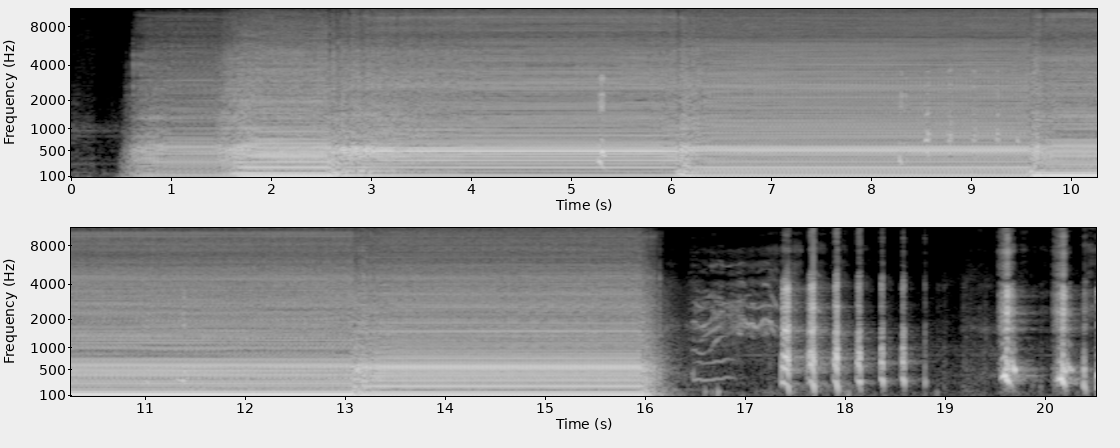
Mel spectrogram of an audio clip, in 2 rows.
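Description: Very loud, booming bass pounds for about sixteen seconds from about six 12-inch Gladen subwoofers in a reflex enclosure, with just over 10 kilowatts of power, in a 2005 Volkswagen Caddy. It shifts through several sustained low notes, heard from outside the vehicle, then cuts off and people chatter and laugh.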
